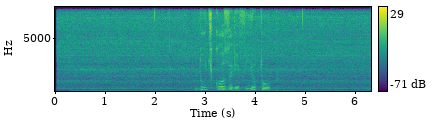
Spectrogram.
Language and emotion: Russian, neutral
